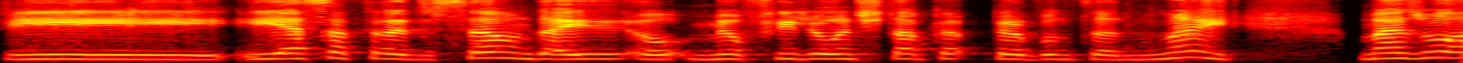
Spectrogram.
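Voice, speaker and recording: A woman with a bright, sharp tone speaks at a moderate pace with ordinary pitch variation, recorded dry and close with no echo on a very clean recording with a silent background. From Brazil, Carapicuíba, São Paulo state. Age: 60s. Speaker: local tradition keeper and author. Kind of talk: interview. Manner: halting, with repetitions.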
